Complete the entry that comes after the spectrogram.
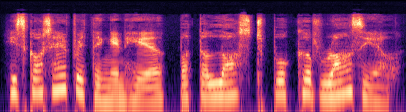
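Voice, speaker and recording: A woman's voice: lowish voice, fairly quick, darkish tone, dry recording, studio quality, natural voice. Woman voicing a lighthearted young swordsman. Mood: light. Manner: light, easy. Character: young male scholarly warrior, lighthearted.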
